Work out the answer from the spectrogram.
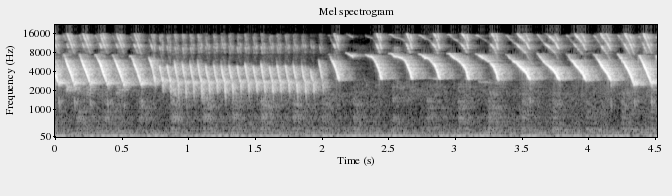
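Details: Canary singing as a lure for other canaries: quick swept notes, a dense buzzy trill for about a second, then repeated descending whistles at a lively pace.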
